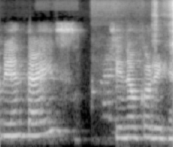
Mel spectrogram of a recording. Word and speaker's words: Thais: ¿Lo pronuncio bien, Thais? Si no, corrígeme. Sí, es Thais. Perfecto, Thais. Sí, sin acento, gracias.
